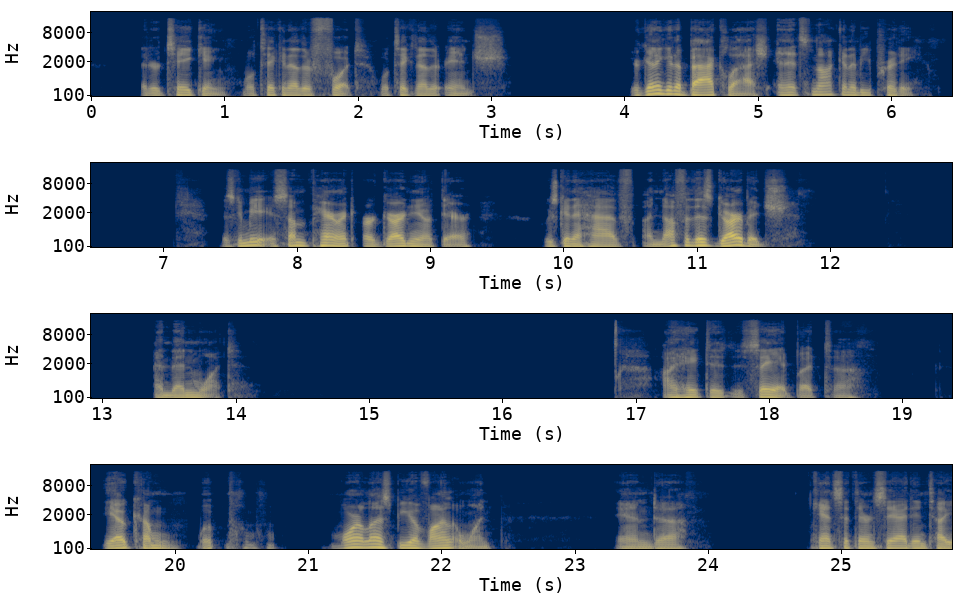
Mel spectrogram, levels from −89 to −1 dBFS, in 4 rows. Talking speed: 165 wpm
